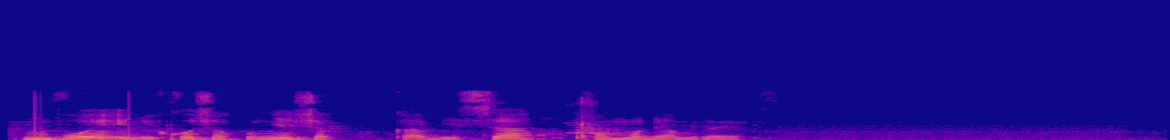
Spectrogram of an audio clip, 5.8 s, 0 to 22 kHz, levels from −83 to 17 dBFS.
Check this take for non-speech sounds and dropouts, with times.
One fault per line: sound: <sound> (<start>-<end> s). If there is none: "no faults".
no faults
